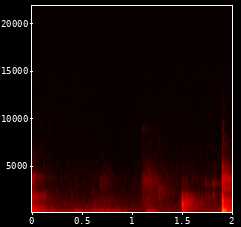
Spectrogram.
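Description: Quiet room tone in a pause between speech, with a faint short sound about one and a half seconds in.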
